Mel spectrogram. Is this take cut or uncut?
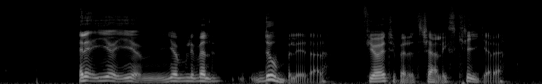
uncut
